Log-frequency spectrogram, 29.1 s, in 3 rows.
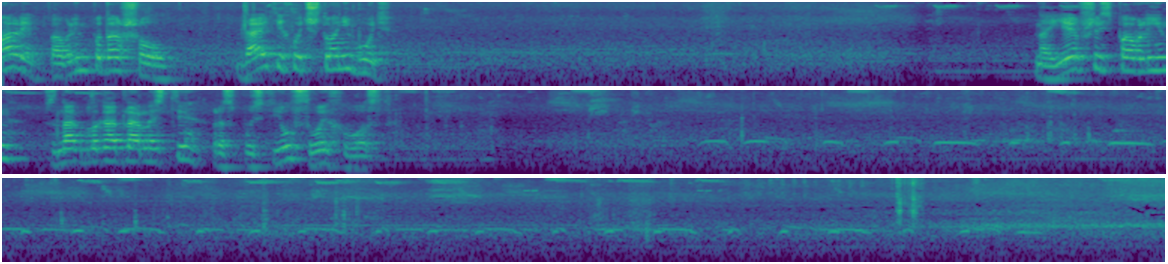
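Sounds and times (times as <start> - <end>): small birds chirping: 0.0 - 29.0
bird giving low hoots: 15.0 - 29.0.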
